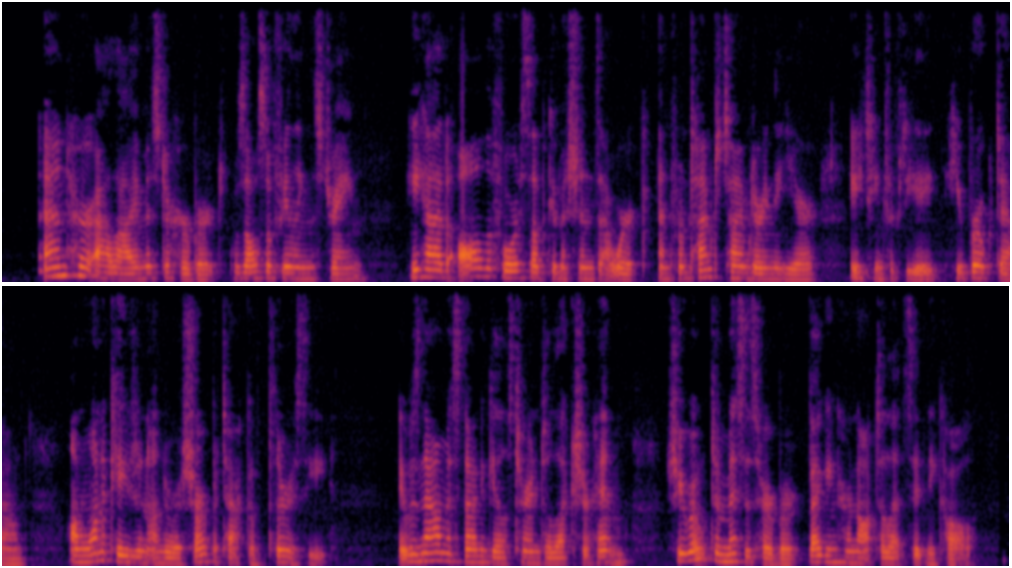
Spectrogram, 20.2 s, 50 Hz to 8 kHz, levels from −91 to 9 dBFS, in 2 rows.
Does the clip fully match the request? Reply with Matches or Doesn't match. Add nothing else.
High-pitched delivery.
Doesn't match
